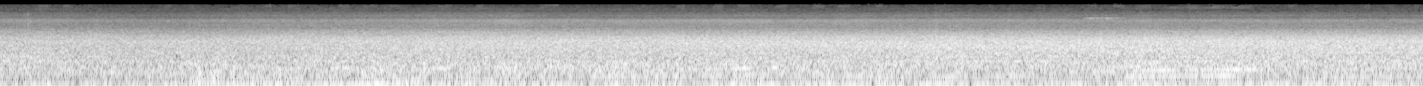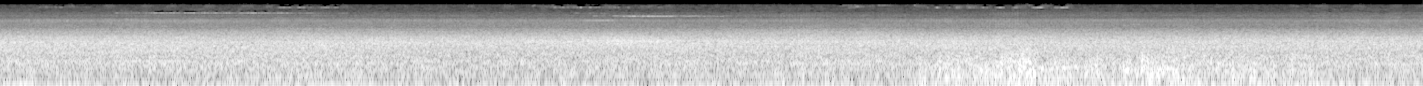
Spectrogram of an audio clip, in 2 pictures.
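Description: City street traffic: a steady rush of tyres and engines as cars pass continuously, with a louder vehicle's rumble swelling near the end.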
